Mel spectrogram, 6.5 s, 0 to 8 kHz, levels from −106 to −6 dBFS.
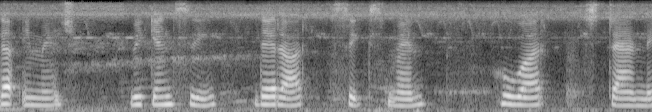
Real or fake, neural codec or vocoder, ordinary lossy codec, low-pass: real; none; Opus, 32 kbps; 7.2 kHz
